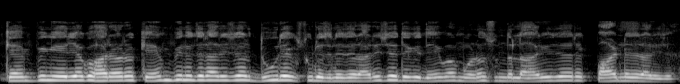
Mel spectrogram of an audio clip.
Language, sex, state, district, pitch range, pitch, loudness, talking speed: Hindi, male, Rajasthan, Jaipur, 160-190 Hz, 175 Hz, -15 LUFS, 195 wpm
